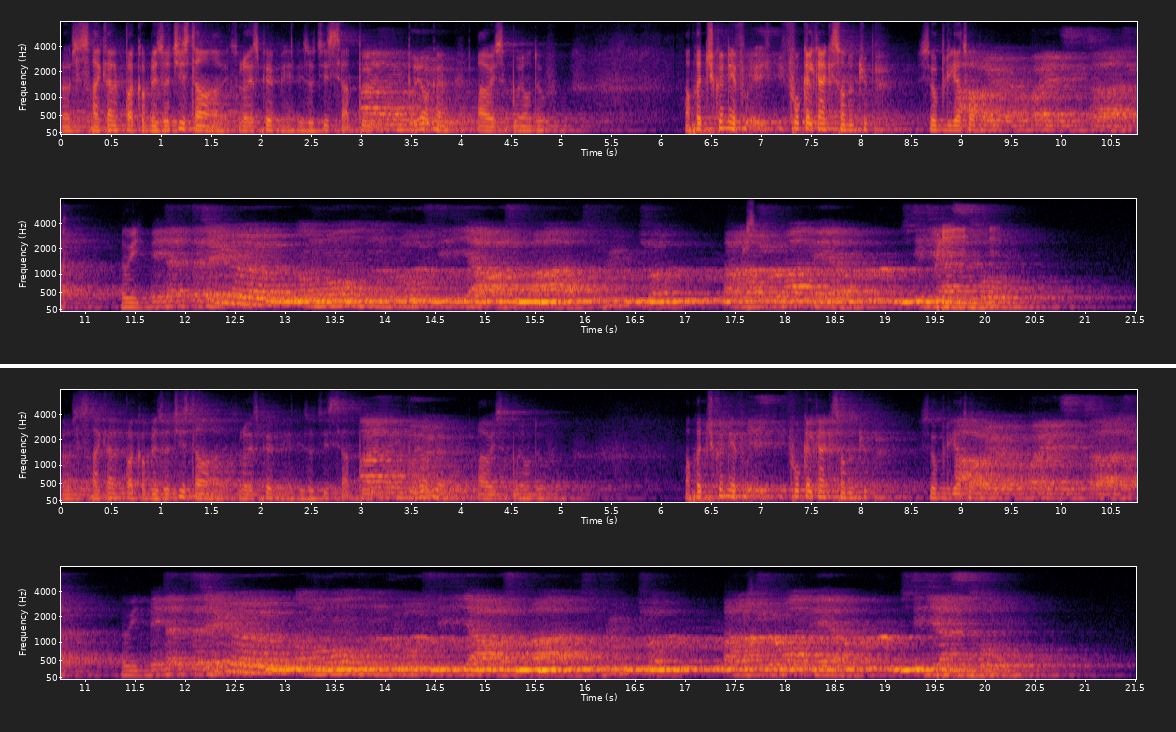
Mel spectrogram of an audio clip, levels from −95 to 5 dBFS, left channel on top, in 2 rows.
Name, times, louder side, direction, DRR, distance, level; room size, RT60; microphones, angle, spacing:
voice 1, 0.0-3.2 3.5-3.9 4.2-4.9 5.4-5.7 6.2-8.3 8.6-9.2 11.4-11.6 19.5-20.2, left 4 dB, 70° left, 13 dB, 0.7 m, -30 dB
voice 2, 3.0-3.7 8.9-10.8 11.6-16.8 17.4-18.6 19.3-20.2, left 1 dB, 50° right, -10 dB, 3.9 m, -31 dB
sound 1, 12.8-19.4, right 2 dB, 65° right, 1.0 m, -25 dB
14.0 x 12.0 x 8.2 m, 2.6 s
head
